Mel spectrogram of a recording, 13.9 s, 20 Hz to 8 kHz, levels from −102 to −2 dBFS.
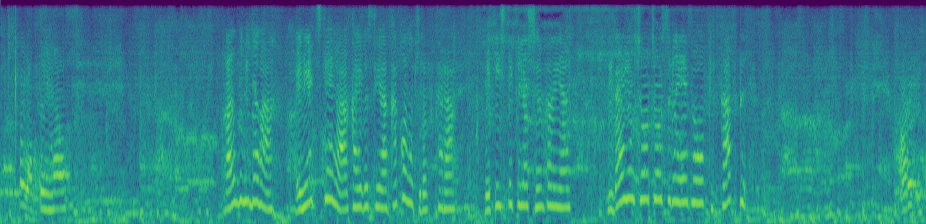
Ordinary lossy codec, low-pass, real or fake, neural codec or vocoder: none; 7.2 kHz; fake; codec, 16 kHz, 2 kbps, FreqCodec, smaller model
